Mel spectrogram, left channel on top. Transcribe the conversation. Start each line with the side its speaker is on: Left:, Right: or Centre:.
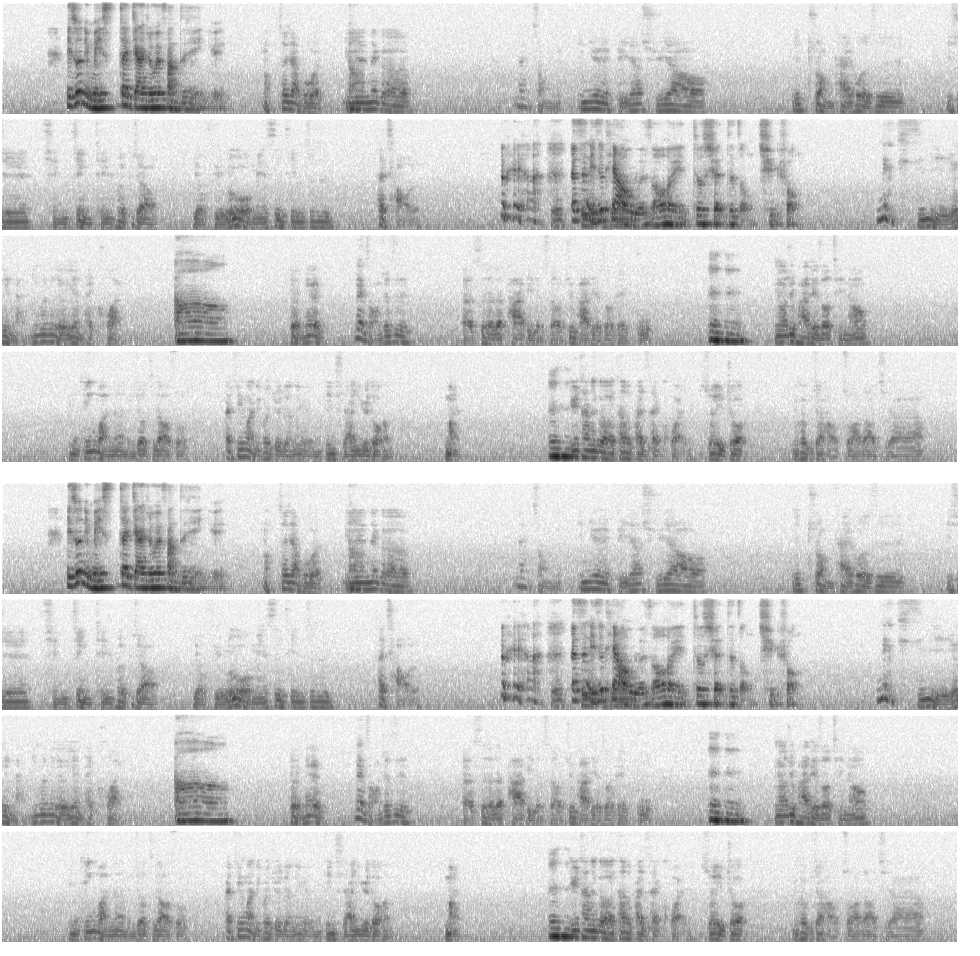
Left: 你说你没事在家就会放这些音乐
Right: 嗯哦，在家不会，因为那个
Left: 哦？
Right: 那种音乐比较需要。一些状态或者是一些情境听会比较有 feel。如果我没事听，就是太吵了，
Left: <laughs> 对啊，
Right: 就对对，
Left: 还是你是跳舞的时候会就选这种曲风？
Right: 就那个那个其实也有点难，因为那个有点太快了
Left: 哦，
Right: 对，那个那种就是呃，适合在 party 的时候，去 party 的时候可以播，
Left: 嗯哼，
Right: 然后去 party 的时候听，然后你听完呢，你就知道说，哎，听完你会觉得那个你听其他音乐都很慢，
Left: 嗯哼，
Right: 因为它那个它的拍子太快了，所以就你会比较好抓到其他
